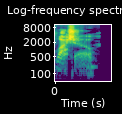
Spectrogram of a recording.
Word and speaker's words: Washoe: I'm assuming it's not Washoe. – Yeah, it's Washoe.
